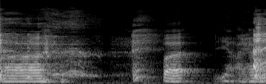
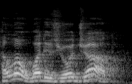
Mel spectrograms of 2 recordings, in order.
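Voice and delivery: loud, put-on foreign accent with broken English; 4 semitones higher, 5 dB louder than usual. Imitating a bot's opening Snapchat messages, put-on accent, bad English. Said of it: "I love how you're putting the accent on this".

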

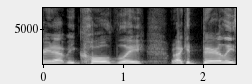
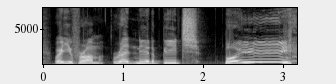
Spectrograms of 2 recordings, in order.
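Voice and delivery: sing-song, movie-style put-on Jamaican accent; 7 semitones higher than usual. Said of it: "My knowledge of the accent is strictly from Half Baked".

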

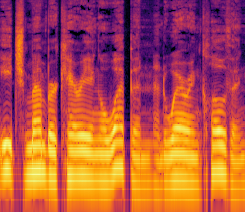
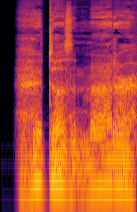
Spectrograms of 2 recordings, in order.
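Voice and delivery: hoarse, raspy, much quieter; 3 semitones lower, 8 dB quieter than usual. A bedridden man refuses the food placed beside him, speaking hoarse. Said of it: "said Bailey hoarsely".

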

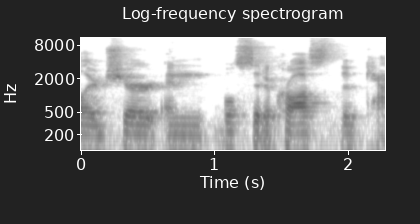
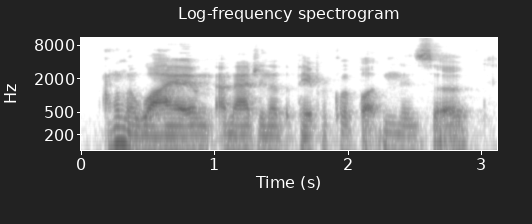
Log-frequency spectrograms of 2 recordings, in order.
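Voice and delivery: plain

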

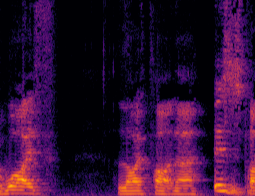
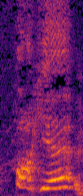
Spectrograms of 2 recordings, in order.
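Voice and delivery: mock excited voice, higher pitch; 4 dB louder than usual. Retelling his wife's reply to the podcast invite: imitating Lauren being excited. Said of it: "You were well, well excited".

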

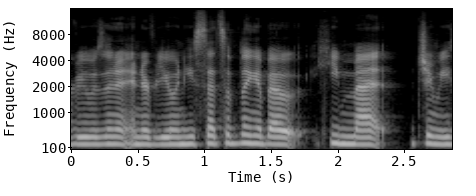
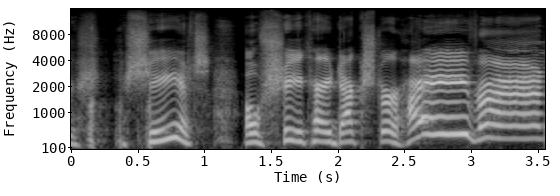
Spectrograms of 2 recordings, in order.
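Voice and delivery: put-on very slow, raised transatlantic accent, "Haven" stretched out; 7 semitones higher, 6 dB louder than usual. Showing how a Jimmy Stewart accent sounds: Jimmy Stewart accent. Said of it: "I always like doing the Jimmy Stewart accent".

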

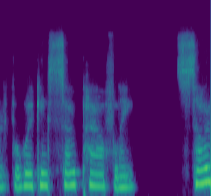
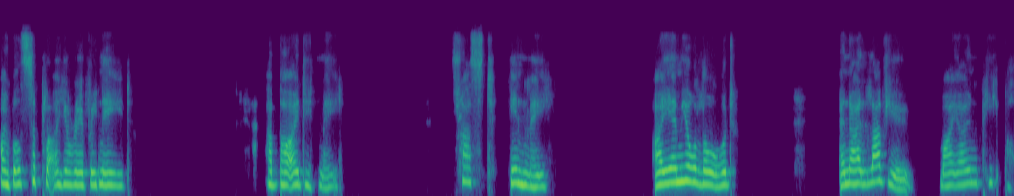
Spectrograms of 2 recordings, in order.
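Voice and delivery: slow, raised, emotional voice full of feeling; 7 dB louder than usual. After praying, the speaker relays words spoken by the lord, getting emotional. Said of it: "Sorry, I'm getting quite emotional".

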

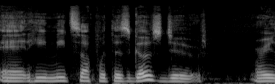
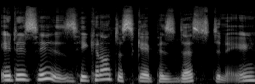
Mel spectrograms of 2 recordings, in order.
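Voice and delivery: ordinary talk

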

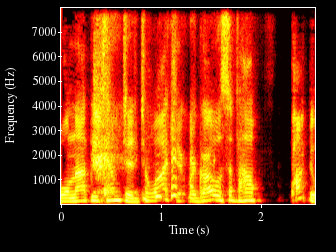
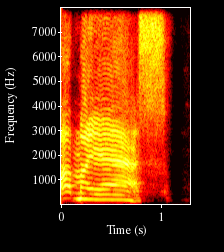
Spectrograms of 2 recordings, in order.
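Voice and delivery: shouting in anger, pitched up; 6 semitones higher than usual. Retelling the listener's reply to a random man, retelling a yell. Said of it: "And you yelled at him".

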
